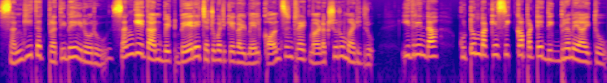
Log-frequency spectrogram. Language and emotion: Kannada, fearful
